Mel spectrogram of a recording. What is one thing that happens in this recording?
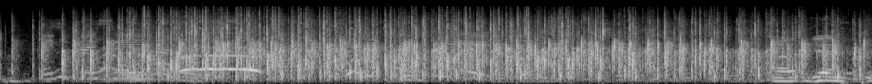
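A crowd of people claps and applauds outdoors.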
